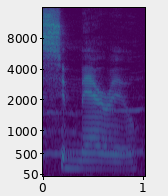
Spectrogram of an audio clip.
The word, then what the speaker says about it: Sumeru: go to sumaru sumaru i'll keep pronouncing it em emphasizing it so i'm pronouncing as sumeru we've run into loads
